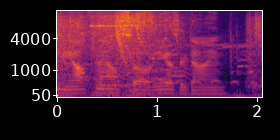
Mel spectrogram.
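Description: A cartoon dragon breathes a burst of crackling fire.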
